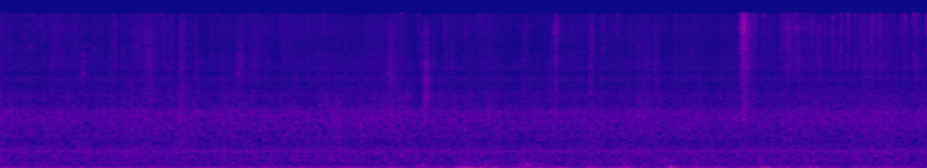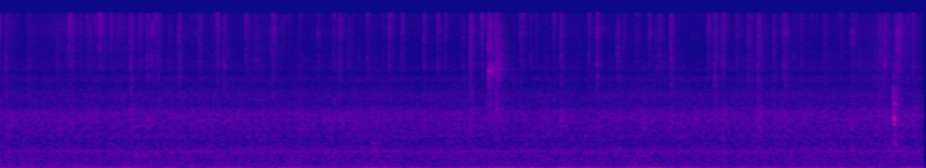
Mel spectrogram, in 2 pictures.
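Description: Laptop keys click softly now and then.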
